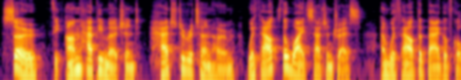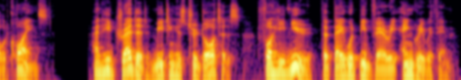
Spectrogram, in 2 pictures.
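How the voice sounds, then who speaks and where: A man reading a children's fairy tale aloud as a storyteller, with expressive, deliberate phrasing. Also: medium pitch.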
